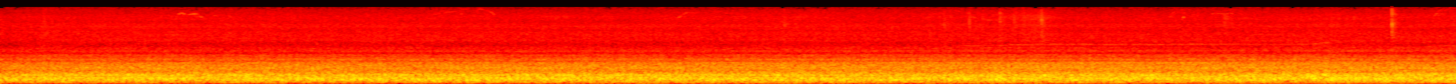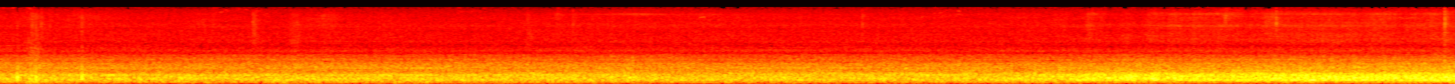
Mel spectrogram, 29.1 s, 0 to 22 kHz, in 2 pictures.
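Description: Cabin noise inside a Queensland Rail NGR electric multiple unit on the move: a steady rumble of wheels and running gear on the track. It grows louder about 25 seconds in.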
